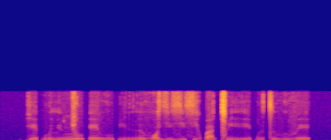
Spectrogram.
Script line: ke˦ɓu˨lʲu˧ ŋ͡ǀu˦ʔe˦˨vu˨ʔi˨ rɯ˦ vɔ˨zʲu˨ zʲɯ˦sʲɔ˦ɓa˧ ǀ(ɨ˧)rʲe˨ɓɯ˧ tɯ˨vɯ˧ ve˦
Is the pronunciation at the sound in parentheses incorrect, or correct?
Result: incorrect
